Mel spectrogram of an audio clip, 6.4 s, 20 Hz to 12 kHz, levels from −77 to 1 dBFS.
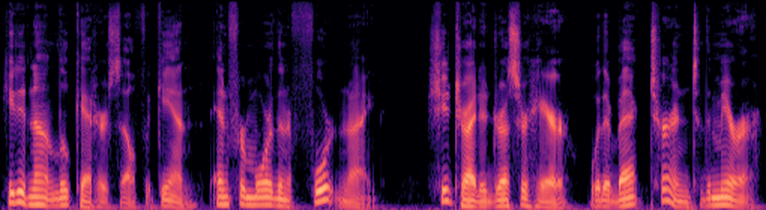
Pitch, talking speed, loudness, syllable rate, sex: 95 Hz, 245 wpm, -19 LUFS, 5.5 syllables/s, male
